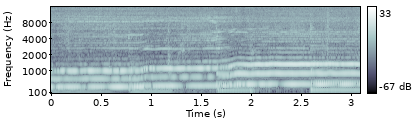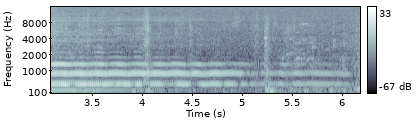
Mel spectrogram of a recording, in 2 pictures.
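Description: Live acoustic song: a voice holds one long wordless hummed note that steps up in pitch twice over the first two seconds and is then held, over plucked acoustic guitar.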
